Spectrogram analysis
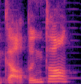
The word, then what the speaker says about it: Kowloon Tong: Actually, because a lot of Cantonese like cities, the romanized forms may say like spell it as a K. For example, like Kowloon Tong and other things like that. But in Cantonese, it's actually supposed to be a G.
